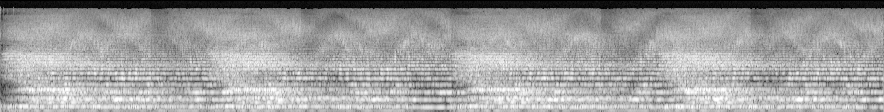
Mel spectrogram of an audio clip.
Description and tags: passing by
a semi religious sound with a modern small choir.Made with Ableton.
